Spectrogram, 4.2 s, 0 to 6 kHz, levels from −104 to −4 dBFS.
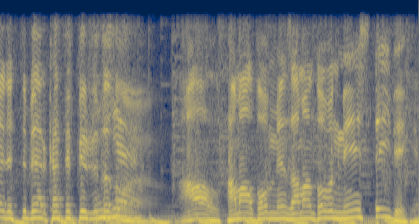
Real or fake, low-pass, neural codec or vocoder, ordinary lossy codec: real; 5.4 kHz; none; none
